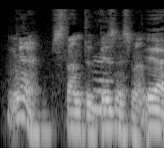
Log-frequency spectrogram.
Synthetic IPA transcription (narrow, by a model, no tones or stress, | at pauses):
jæstãndəd̚bɪznɨsmæ̰̃njæ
